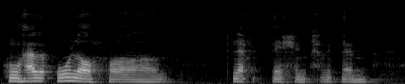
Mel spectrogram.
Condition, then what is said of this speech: Cleft palate. So I was really helpful because they were prepared to uh, listen to they knew that I had a speech impediment and they listened to me with extra attention.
